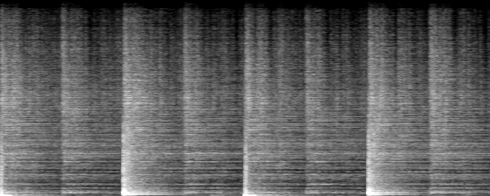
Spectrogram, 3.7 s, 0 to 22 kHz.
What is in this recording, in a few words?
4-4 Loop, Drum Loops, Full Kit Loops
